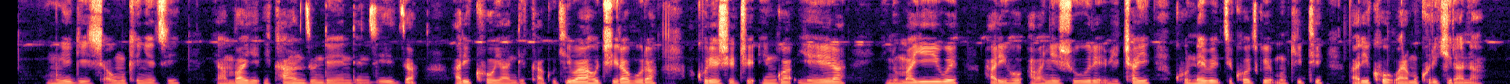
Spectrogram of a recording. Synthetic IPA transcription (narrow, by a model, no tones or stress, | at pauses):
umŋiːɡiʃa̰wumukʰe̞ɲe̞zi | ja̰ːmbaje̞ʔikʰaːnzunde̞ːnde̞nziːza̰ | aɾikʰo̞jaːndikʰakukʰiβaɦo̞t͡ʃiɾaβuɾaː | kʰo̞ɾe̞ʃe̞d͡ʒe̞ʔiŋɡwaje̞ːɾa | iɲumajiːwe̞ | ha̰ɾḭɦo̞ʔaβaɲe̞ʃuɾe̞̰βit͡ʃaje̞ | kʰuːn̥he̞βe̞zikʰo̞zɡwe̞mukitʰi | βa̰ɾikʰo̞βa̰ɾamukʰuɾikʰiɾana̰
